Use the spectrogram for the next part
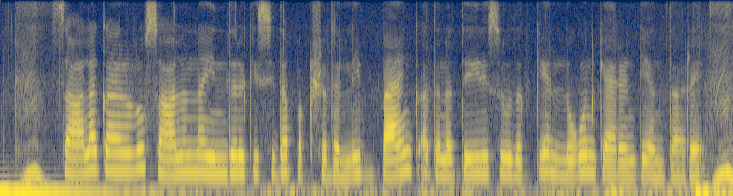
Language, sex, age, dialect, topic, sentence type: Kannada, female, 18-24, Mysore Kannada, banking, statement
